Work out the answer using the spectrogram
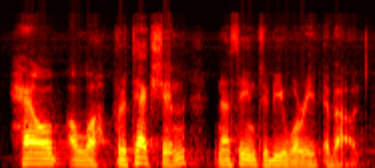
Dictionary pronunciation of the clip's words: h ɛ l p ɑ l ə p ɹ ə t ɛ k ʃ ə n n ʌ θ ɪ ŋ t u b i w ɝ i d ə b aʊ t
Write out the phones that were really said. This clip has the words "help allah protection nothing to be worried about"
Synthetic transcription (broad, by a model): h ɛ l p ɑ l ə p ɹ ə t ɛ k ʃ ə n n ʌ θ ɪ ŋ t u b i w ɝ i d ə b aʊ t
